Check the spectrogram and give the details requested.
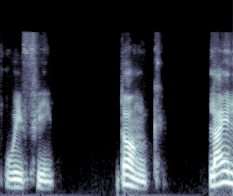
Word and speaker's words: Wi-Fi: Le Wi-Fi, on prononce Wi-Fi.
